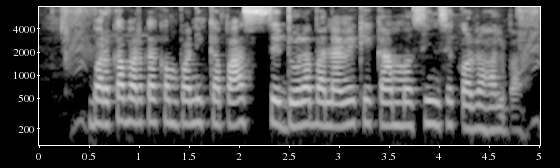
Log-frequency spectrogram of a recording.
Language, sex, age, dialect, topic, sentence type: Bhojpuri, female, 18-24, Southern / Standard, agriculture, statement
